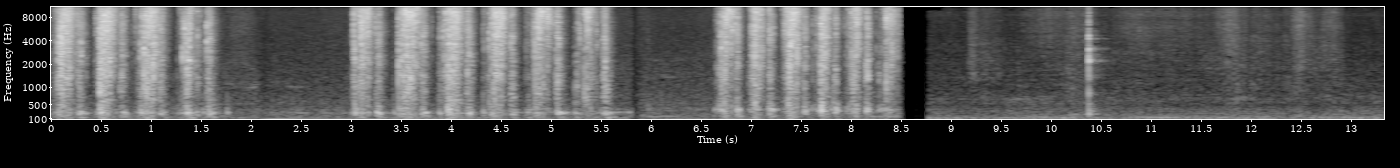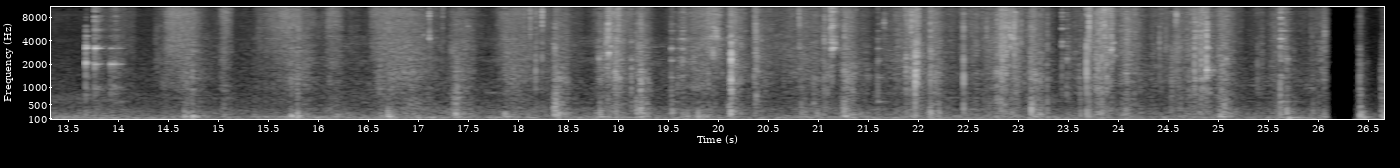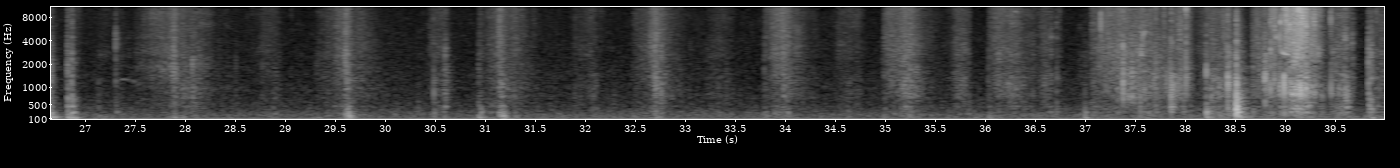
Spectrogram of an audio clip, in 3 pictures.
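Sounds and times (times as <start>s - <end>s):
crunchy slime crackling: 14.5s - 25.3s, 35.0s - 39.9s.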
